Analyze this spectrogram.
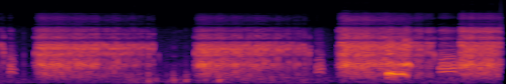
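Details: Hungry kingfisher chicks give three long hoarse, hissing rasps, each about a second long, with brief pauses between them.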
